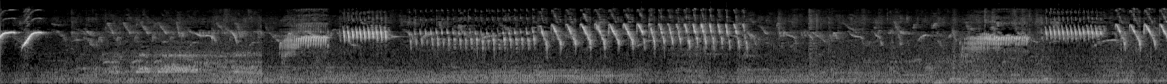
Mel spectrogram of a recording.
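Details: Canary lure song for young birds in ngeriwik and ngeroll style, heard at moderate distance with background hiss: short buzzy bursts and quick trills of high downslurred notes at intervals.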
